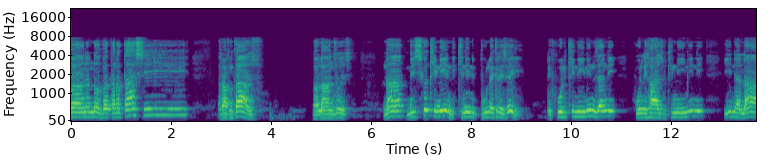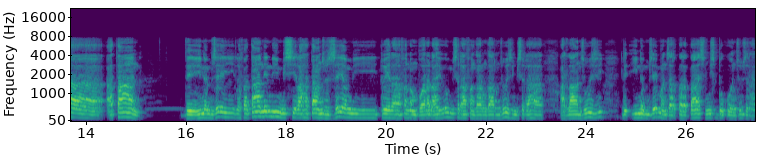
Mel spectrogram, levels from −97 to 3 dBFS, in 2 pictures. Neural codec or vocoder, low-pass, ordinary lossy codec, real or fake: codec, 16 kHz, 8 kbps, FreqCodec, larger model; none; none; fake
